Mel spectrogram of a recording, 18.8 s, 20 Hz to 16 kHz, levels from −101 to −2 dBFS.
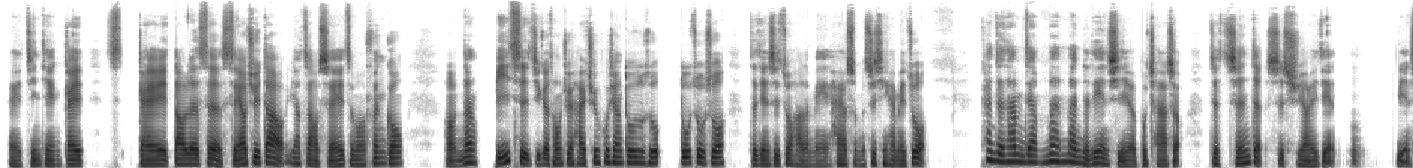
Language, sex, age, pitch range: Chinese, male, 20-39, 100-135 Hz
